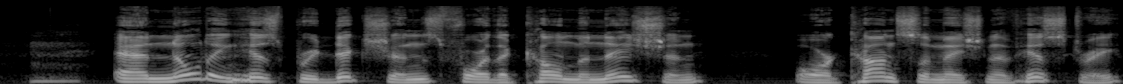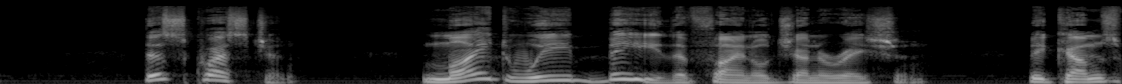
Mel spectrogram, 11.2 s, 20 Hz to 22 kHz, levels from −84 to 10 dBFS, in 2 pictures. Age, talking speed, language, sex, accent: 60-79, 105 wpm, English, male, American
